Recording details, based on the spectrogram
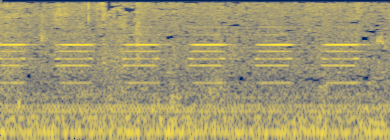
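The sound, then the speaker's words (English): A loud pickup truck idles right outside with a steady low engine rumble, while a repeating tonal beeping pattern sounds over it at regular intervals, like a reversing or alarm signal. “it's the pickup truck right outside.”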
